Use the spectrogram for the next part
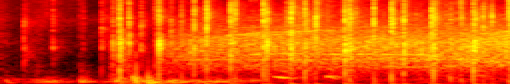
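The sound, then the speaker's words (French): A burst of brisk clapping as students applaud themselves, dense and steady, keeps going for about two seconds at a fairly loud level, with a few voices briefly audible beneath it at the start. “Je pense que d'ailleurs qu'on peut même s'applaudir.”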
